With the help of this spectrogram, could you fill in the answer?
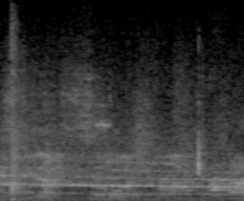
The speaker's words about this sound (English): Um, and here come the sirens. They're finally coming to get me, That, that's uh, well timed.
